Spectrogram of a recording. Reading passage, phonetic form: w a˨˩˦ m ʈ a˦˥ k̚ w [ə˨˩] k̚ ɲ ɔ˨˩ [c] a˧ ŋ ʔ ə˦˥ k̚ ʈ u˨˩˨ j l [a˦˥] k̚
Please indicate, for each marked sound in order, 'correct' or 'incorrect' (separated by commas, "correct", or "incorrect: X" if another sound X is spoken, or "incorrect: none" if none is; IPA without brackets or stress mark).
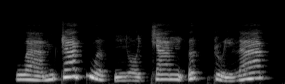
correct, correct, correct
